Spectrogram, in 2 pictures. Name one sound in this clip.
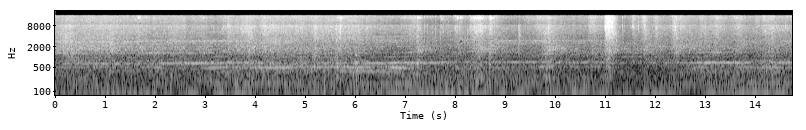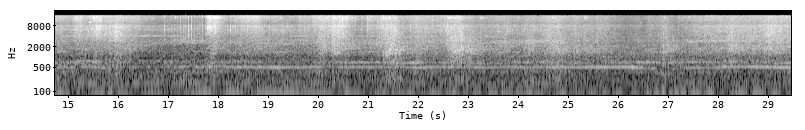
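A mulcher head grinds and crackles through brush.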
